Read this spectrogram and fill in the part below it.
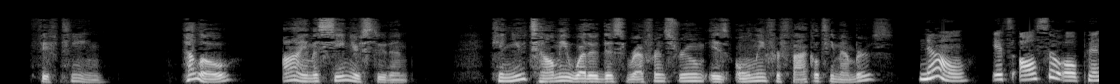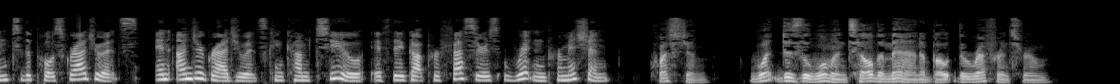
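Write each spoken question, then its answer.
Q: What does the woman tell the man about the reference room?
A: It's open to faculty and postgraduates; undergraduates need professors' written permission.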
